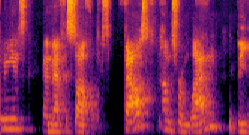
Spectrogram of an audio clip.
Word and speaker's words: Mephistopheles: And I noticed a lot of people don't like to pronounce that. They say Mephistopheles. It's Mephistopheles.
